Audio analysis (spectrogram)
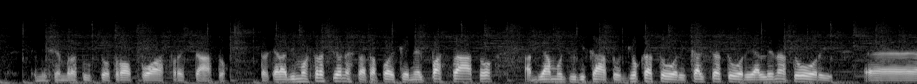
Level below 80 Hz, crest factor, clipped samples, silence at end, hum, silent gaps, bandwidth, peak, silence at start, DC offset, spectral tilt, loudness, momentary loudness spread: -50 dBFS; 18 dB; under 0.1%; 0 s; none; none; 8.8 kHz; -2 dBFS; 0 s; under 0.1%; -8 dB/octave; -21 LUFS; 11 LU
